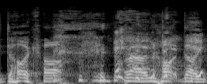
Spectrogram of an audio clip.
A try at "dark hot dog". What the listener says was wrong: Dark hot dog. You're pausing in the wrong places. Hot dog.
